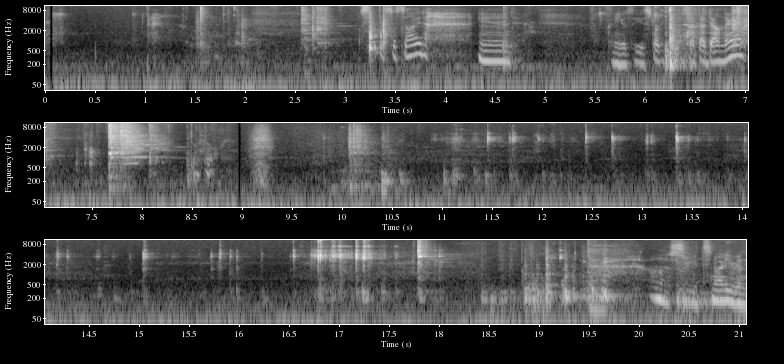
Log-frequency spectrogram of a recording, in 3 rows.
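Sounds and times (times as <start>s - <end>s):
metal parts clinking: 0.8s - 8.9s.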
